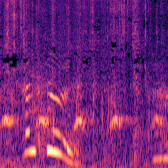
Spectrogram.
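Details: Dogs at the Mindeulle Shelter, an abandoned-dog shelter in Yangsan, South Korea, during play: a run of short, tonal whines that bend up and then down, several packed into under two seconds, with people talking nearby.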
